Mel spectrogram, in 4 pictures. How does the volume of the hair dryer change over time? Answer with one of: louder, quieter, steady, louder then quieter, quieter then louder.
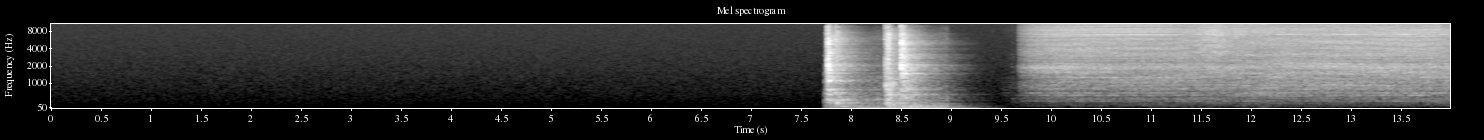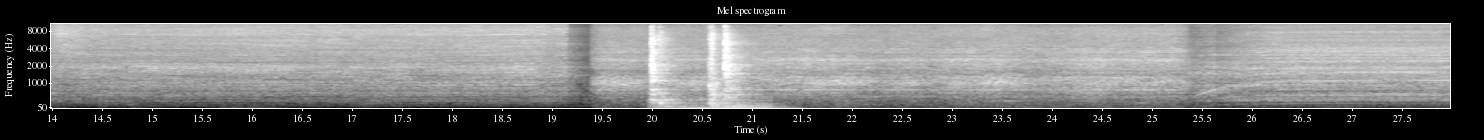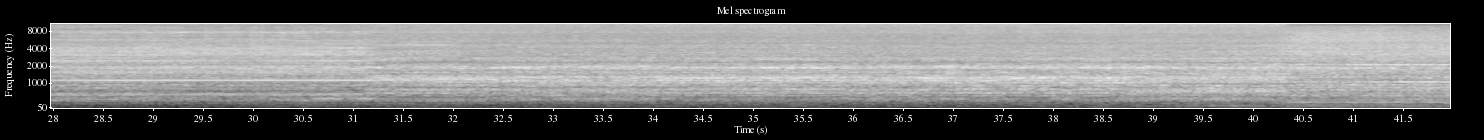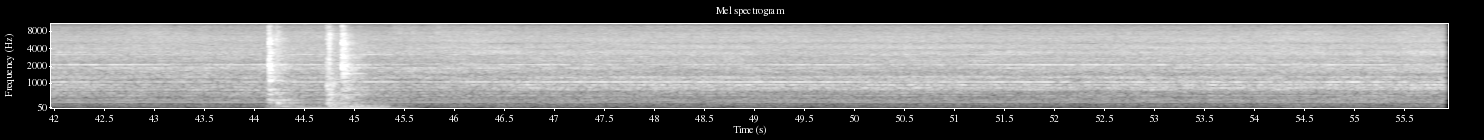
louder.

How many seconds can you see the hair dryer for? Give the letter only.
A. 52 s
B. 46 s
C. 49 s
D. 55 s
B.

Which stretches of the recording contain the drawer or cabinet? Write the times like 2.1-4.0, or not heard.
7.8-9.1, 20.0-21.2, 44.1-45.4.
